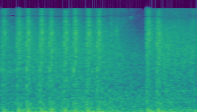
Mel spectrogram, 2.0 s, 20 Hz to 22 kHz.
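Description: Rapid automatic gunfire from a weapon in the sci-fi horror video game Dead Space 3, loud and continuous shots in quick rhythm with a brief break near the end.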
